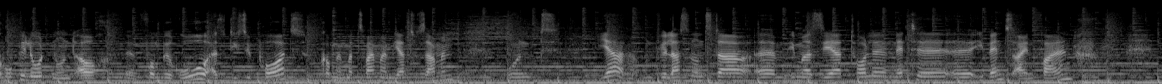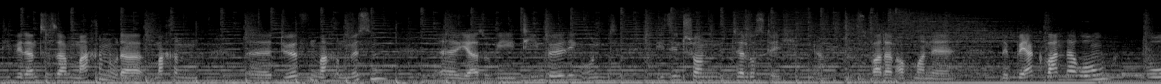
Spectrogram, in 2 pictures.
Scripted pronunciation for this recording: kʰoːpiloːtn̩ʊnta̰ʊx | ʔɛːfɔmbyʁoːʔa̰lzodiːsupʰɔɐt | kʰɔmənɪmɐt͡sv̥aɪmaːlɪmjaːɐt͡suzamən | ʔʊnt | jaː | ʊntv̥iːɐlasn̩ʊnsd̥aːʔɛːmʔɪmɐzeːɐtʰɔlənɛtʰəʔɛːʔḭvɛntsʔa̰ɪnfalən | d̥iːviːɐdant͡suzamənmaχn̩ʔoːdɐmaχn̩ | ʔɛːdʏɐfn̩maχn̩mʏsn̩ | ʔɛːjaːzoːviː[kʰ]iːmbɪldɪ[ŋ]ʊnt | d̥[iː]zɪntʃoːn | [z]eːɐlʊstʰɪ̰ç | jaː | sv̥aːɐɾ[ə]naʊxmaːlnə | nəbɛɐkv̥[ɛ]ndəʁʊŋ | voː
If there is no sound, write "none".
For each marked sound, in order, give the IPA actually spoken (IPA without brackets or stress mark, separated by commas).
tʰ, ŋ, iː, z, a, a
